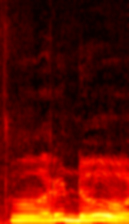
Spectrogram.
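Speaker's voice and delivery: slow, unsure mumbling excuse; mock hesitant dodge. Mocking a voter who dodges, slow and unsure. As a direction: drag it out like a dodging voter. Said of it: "Because I don't wanna say".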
